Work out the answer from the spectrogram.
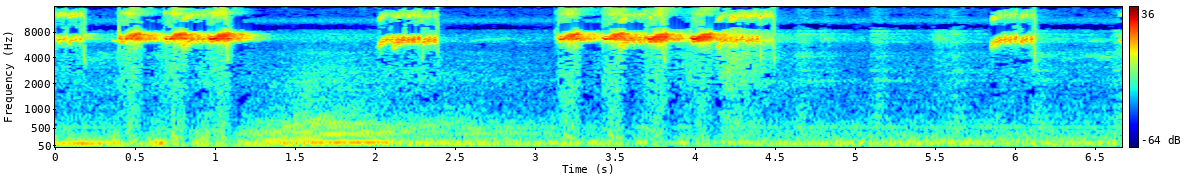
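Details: Blue-crowned hanging parrot female, calling to lure red-throated males: rapid high-pitched squeaks in bursts about every two seconds, with a faint low murmur in the background.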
